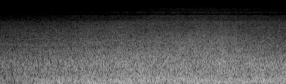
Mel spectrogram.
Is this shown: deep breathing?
no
